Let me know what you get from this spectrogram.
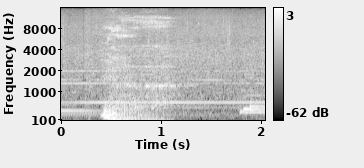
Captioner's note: groans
